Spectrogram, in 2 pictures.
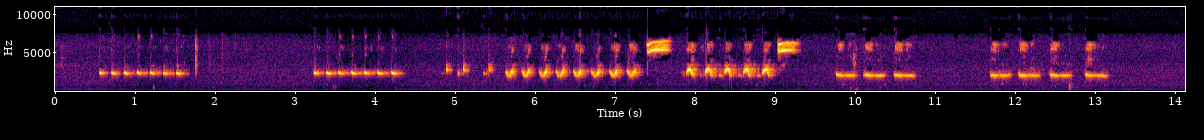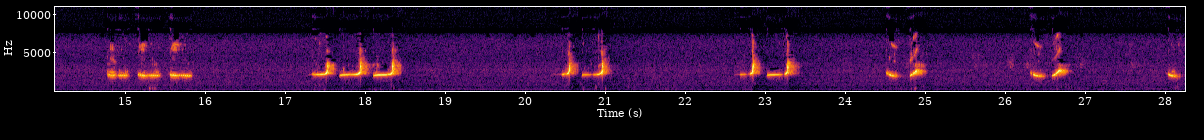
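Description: A songbird singing loud whistled phrases: fast trilled series and runs of repeated notes, then single sharply up-slurred whistles every couple of seconds. A faint steady low hum runs underneath.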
